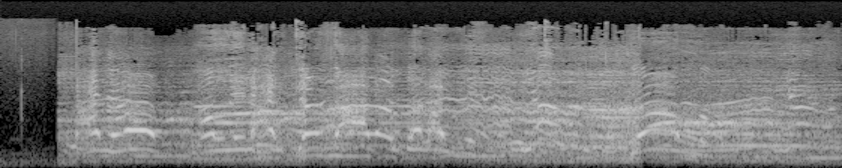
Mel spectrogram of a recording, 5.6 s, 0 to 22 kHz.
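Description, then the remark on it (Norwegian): A large group of grieving women dressed in black in Bahrain, among them a mother of a 17-year-old holding a prayer book, wailing and crying out together, overlapping voices rising and falling in anguished, high-pitched cries that fill the whole stretch without pause. “En mor gråter og roper ut sin nød. Hun holder en bønnebok foran seg og er omsluttet av en stor gruppe sørgende kvinner, alle kledd i sort.”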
